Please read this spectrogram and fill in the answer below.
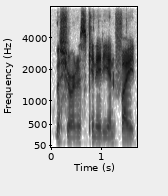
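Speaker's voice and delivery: ordinary delivery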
